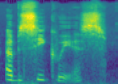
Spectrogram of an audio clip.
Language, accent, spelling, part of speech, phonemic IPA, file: English, US, obsequious, adjective, /əbˈsiːkwi.əs/, En-us-obsequious.ogg
- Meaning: 1. Excessively eager and attentive to please or to obey instructions; fawning, subservient, servile 2. Obedient; compliant with someone else's orders or wishes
